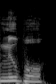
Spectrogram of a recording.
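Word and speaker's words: Knueppel: Knipple? Con Knipple. Knipple. And that's weird. How they pronounce it. Okay. I thought it was Knipple.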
